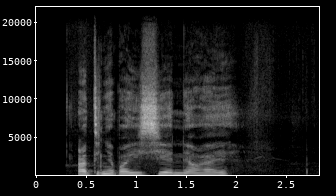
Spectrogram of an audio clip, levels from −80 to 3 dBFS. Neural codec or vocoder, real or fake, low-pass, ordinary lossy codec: none; real; none; none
